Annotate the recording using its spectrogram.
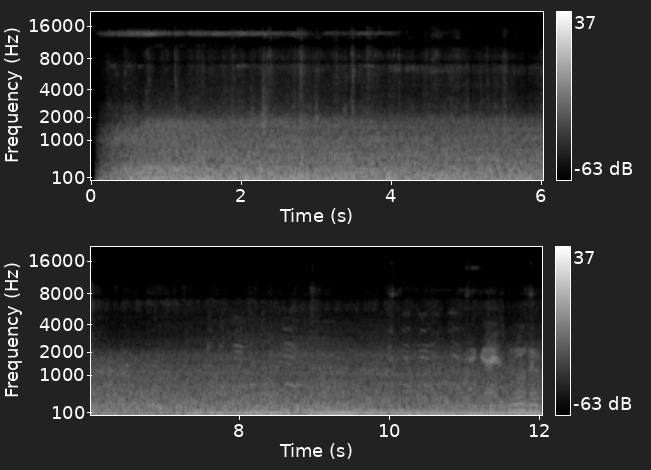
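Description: Steady street traffic noise, with a low engine hum that comes up about seven seconds in.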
